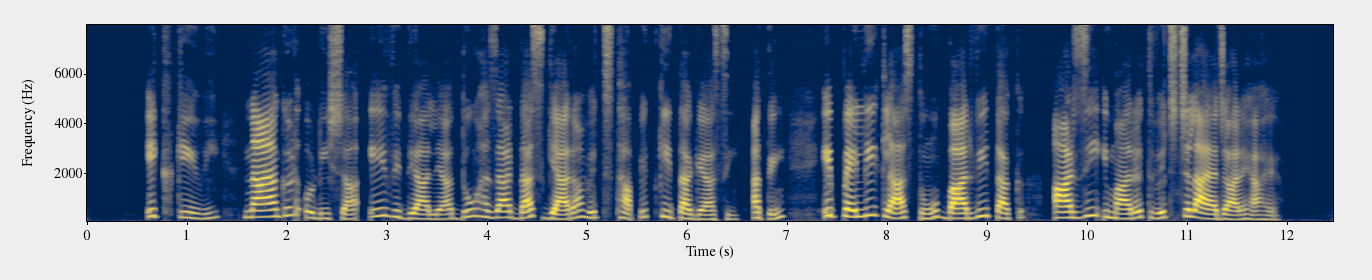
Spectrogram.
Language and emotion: Punjabi, neutral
